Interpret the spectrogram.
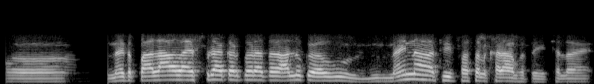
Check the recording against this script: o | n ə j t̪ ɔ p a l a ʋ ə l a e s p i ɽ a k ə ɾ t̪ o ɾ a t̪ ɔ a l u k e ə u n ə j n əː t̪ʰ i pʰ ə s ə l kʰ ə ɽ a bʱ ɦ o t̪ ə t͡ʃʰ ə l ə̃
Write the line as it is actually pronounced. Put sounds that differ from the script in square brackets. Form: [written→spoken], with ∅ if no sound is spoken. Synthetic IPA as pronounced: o | n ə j t̪ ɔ p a l a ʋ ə l a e s p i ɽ a k ə ɾ t̪ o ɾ a t̪ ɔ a l u k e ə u n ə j n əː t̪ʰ i pʰ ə s ə l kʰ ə [ɽ→ɾ] a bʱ ɦ o t̪ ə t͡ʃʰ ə l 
